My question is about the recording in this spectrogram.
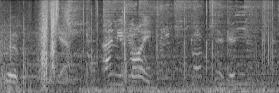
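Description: Low steady rumble of a moving car heard from inside the cabin, with music and voice sounds over it. There is a short handling bump or rustle at the microphone just under a second in.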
